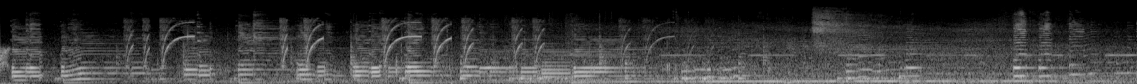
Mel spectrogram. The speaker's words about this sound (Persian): صدای هیاهوی ترمینال و مسافر صدا زدن ها و بوق کرکننده ی اتوبوس ها، صدای پیر مردی که تازه از اتوبوس پیاده شده.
